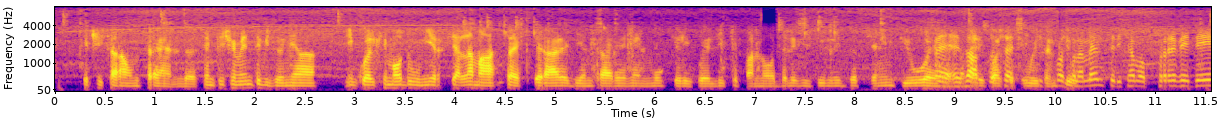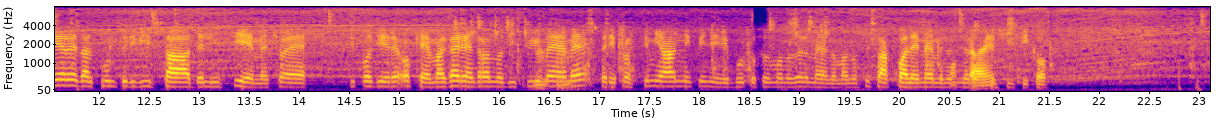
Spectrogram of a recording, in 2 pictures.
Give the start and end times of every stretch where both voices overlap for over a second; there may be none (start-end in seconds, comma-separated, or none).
8.8-10.2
